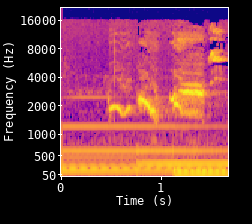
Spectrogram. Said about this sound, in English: Today, with campus vacant, the only creatures here are the birds. The quiet of the space is a reminder of what happens when people are taken out of the equation.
